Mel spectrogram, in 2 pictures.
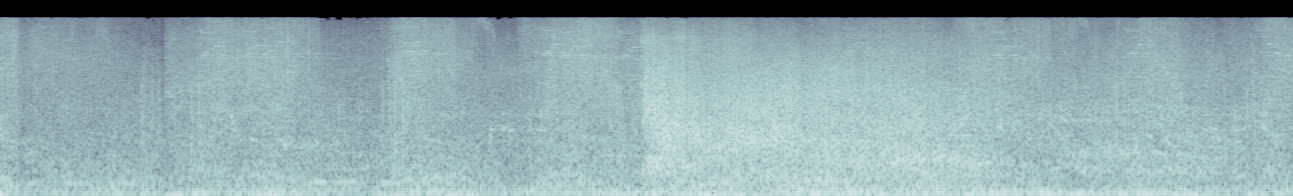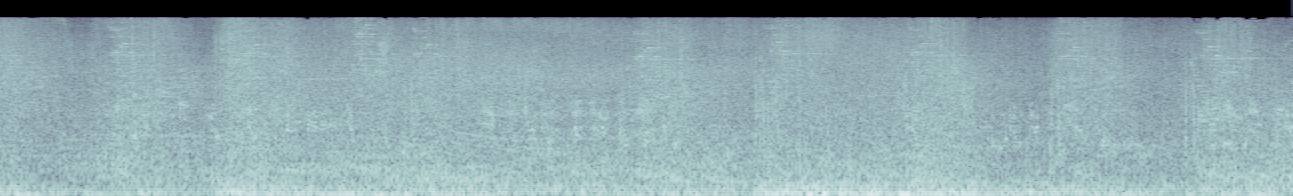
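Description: Game weapons fire in rapid bursts.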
